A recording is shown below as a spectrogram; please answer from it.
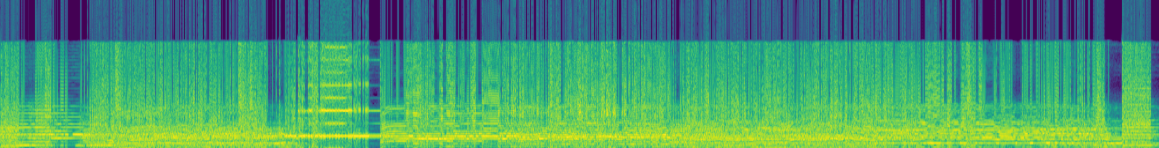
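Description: Loud live Marathi gondhal folk music for Khandoba: a sustained, wavering melodic line, with a brief break about three seconds in.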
